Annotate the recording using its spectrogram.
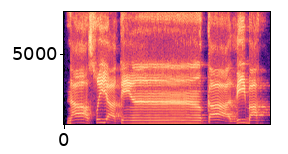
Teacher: تو یہاں پہ نون تنوین کا اخفا ہوگا، اور ایک الف کی مقدار جو ہے یہاں غنہ کر کے پڑھیں گے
